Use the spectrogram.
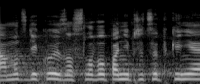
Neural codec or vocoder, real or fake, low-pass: none; real; 14.4 kHz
